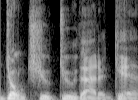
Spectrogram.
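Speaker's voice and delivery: loud, grave, deadly serious delivery. Retelling how a cop lunged and grabbed a guy's hand: retelling a deadly serious warning. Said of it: "Like the cop was deadly serious".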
